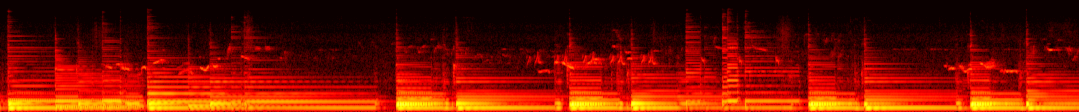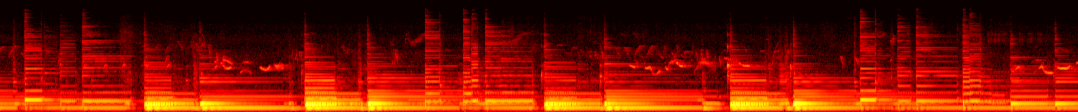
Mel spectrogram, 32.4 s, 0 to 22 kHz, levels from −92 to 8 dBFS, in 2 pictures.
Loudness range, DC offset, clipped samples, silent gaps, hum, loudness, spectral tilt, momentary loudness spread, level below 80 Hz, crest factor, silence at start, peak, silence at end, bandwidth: 6 LU; under 0.1%; under 0.1%; none; none; -25 LUFS; -9.5 dB/octave; 16 LU; -62 dBFS; 20 dB; 0 s; -6 dBFS; 0 s; 7.4 kHz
